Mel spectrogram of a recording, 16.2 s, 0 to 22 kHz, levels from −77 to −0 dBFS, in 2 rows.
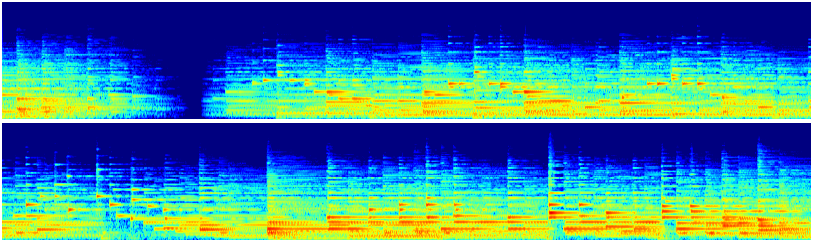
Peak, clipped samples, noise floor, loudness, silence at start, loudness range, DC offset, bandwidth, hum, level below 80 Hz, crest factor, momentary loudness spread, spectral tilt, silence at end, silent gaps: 0 dBFS; under 0.1%; -45 dBFS; -17 LUFS; 0 s; 8 LU; under 0.1%; 9 kHz; none; -44 dBFS; 16 dB; 10 LU; -7.5 dB/octave; 0 s; 1.90-1.98 s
